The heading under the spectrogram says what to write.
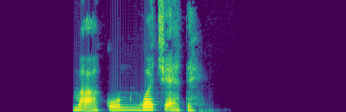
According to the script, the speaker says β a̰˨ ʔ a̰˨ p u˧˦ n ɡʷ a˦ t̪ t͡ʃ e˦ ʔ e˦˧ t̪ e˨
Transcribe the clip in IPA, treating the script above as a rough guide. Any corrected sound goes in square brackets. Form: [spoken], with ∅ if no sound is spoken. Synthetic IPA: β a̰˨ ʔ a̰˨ [k] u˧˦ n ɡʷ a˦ [∅] t͡ʃ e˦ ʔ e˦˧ t̪ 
